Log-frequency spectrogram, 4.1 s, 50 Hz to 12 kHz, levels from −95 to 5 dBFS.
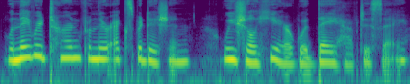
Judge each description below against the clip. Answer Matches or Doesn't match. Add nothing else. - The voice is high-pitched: Matches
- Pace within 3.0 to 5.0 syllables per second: Matches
